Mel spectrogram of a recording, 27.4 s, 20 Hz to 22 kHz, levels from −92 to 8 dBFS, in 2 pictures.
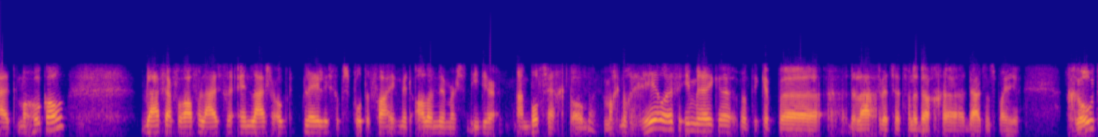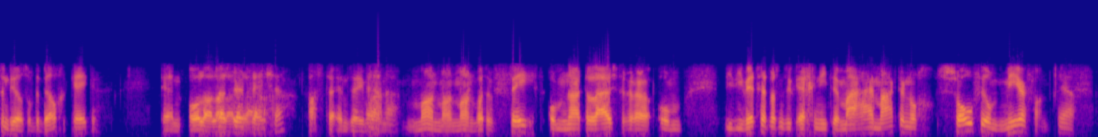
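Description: Throughout, the speech carries G.729 codec coding at 8 kbit/s, band-limited to 300 Hz to 3.5 kHz, giving a plainly rough, synthetic texture. VoIP packet loss concealed by the speech codec appears at 0.32–0.50 s, 10.87–10.99 s before "wedstrijd van de dag", 12.58–12.71 s before "grotendeels op de bel", and 20.28–20.42 s before "om naar te". In each, the decoder extrapolates from its last pitch and filter over gaps of 30 to 120 ms, giving a fading buzzy tone or coloured noise.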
